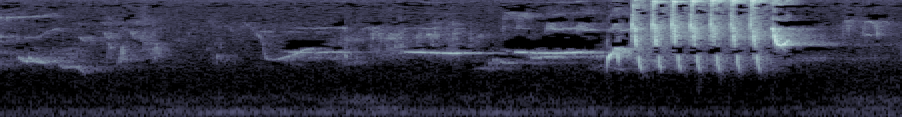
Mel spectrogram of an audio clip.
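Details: Thrush nightingale at the start of spring: soft drawn-out whistles, then an abrupt, loud series of about ten clipped, repeated notes.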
